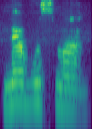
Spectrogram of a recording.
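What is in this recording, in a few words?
"levels man", Nigerian Pidgin, female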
